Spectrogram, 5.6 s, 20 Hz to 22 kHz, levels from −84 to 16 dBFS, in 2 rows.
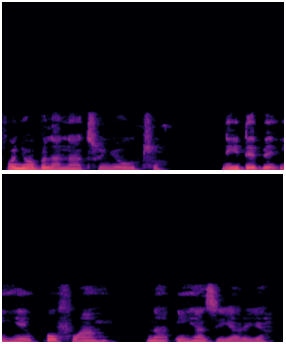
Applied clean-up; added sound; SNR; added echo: neural mask model Resemble Enhance denoiser.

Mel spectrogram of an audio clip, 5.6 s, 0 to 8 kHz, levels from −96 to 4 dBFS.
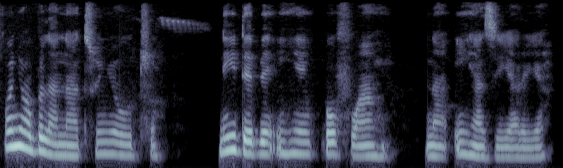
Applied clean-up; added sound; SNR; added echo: none; none; none; none.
